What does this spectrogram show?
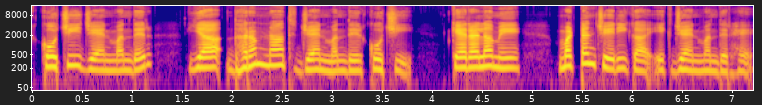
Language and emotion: Urdu, neutral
